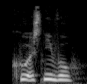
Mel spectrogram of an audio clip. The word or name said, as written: kursniveau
